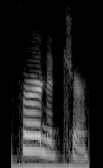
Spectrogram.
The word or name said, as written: furniture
